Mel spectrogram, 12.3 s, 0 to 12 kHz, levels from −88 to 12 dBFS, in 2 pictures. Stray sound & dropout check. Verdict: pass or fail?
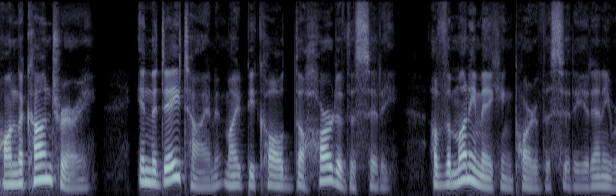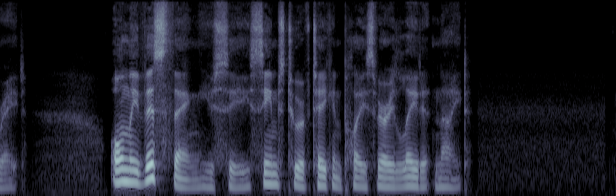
pass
